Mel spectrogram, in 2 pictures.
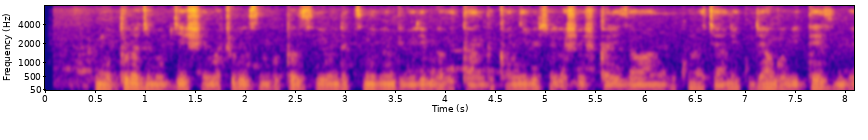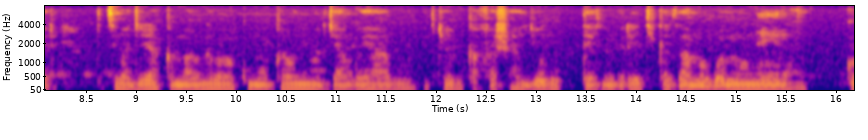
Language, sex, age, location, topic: Kinyarwanda, male, 18-24, Kigali, finance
